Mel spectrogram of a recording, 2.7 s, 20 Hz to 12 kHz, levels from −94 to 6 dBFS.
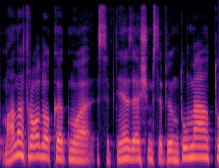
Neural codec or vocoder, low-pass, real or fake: codec, 24 kHz, 3.1 kbps, DualCodec; 10.8 kHz; fake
